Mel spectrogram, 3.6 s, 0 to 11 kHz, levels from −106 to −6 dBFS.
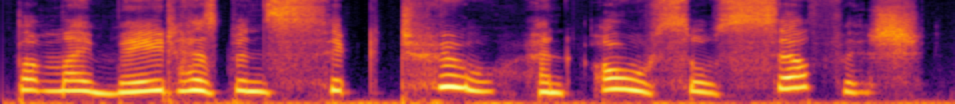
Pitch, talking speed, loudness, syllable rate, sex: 305 Hz, 185 wpm, -17 LUFS, 3.8 syllables/s, female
